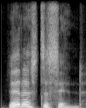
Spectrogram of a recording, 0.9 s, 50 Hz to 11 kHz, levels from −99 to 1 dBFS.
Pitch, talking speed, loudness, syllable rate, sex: 160 Hz, 210 wpm, -15 LUFS, 5.8 syllables/s, male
